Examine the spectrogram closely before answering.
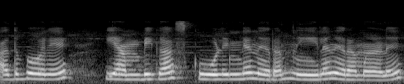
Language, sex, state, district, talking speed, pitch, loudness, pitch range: Malayalam, female, Kerala, Kasaragod, 105 wpm, 235 Hz, -13 LUFS, 225-255 Hz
